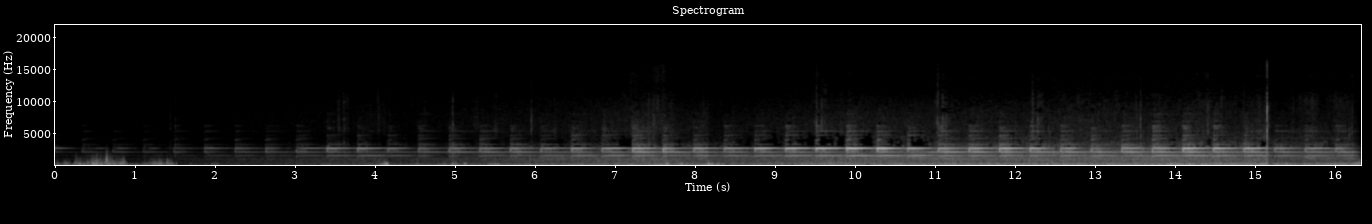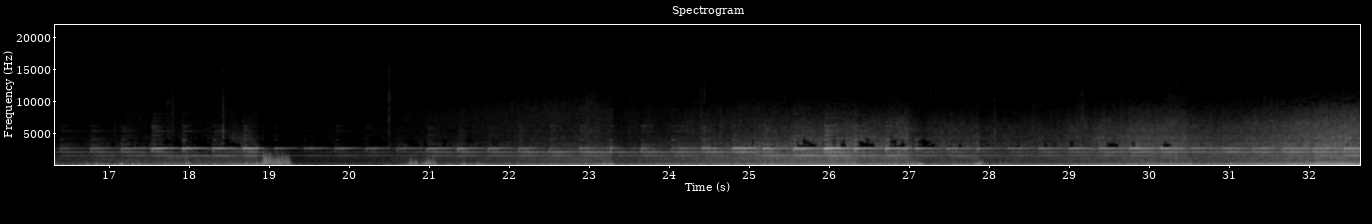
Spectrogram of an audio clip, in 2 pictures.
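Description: Level-crossing warning bell ringing rapidly and steadily while a Canadian Pacific freight train's diesel locomotives approach, their low engine drone growing louder over the first ten seconds.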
